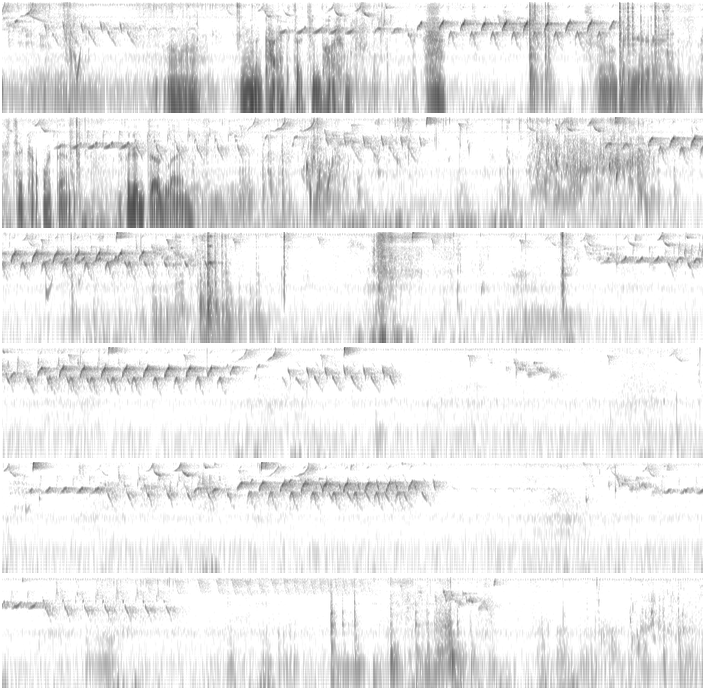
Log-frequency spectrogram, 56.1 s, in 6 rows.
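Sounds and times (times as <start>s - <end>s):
songbird trilling: 0.0s - 8.9s, 9.7s - 15.1s, 17.0s - 21.6s
short swishes: 23.6s - 24.3s.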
